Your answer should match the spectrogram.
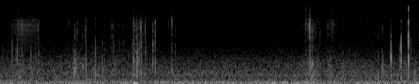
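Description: A raccoon biting and tearing at a plastic zip-top bag: irregular crinkling and crackling of the plastic with sharp clicks now and then.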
